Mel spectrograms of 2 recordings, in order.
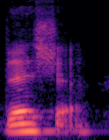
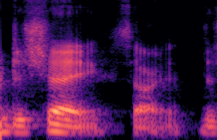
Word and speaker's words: Desha: But the outgoing governor, which was Joseph Desha, or Deshay, I believe is how you pronounce it.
